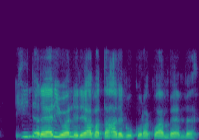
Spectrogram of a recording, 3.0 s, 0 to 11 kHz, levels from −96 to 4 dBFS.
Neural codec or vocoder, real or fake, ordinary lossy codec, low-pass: codec, 16 kHz, 4.8 kbps, FACodec; fake; none; 7.2 kHz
